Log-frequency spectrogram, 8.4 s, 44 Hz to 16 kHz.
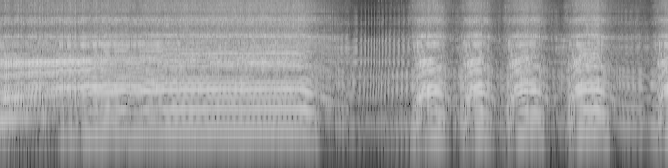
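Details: MDS 68 FS Pro model engine on a break-in run, smoking heavily from the exhaust: steady high raspy buzz, then clean rises and falls on throttle blips. Runs well, better than with the idle bar plug, after carb tuning.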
